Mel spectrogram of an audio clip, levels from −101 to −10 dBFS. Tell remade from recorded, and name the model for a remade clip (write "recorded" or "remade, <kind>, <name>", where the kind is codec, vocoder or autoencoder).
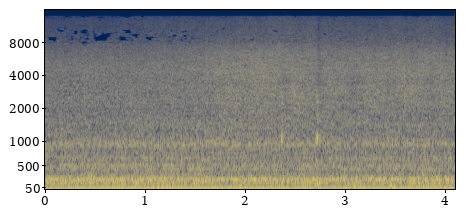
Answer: recorded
